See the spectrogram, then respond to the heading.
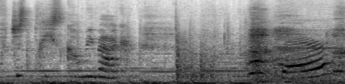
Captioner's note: knocking on door; Sharon gasps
